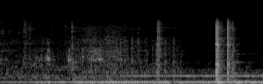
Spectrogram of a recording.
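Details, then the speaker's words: Vaillant Ecotec Plus 831 boiler with repeated F53 faults: light, uneven ticks over a low electrical hum from the heating zone valve; faulty zone valve, synchron motor suspected, not confirmed. "I don't know if you can hear that we've got a faulty zone valve there as well so I'm hoping it's just a synchron motor"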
